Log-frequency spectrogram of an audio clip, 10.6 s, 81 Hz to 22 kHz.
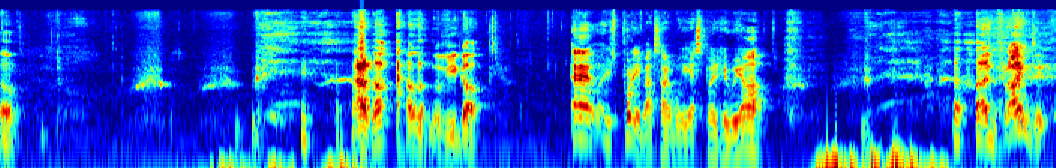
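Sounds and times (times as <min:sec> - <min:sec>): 
speech: 0:00.0 - 0:00.3, 0:02.5 - 0:05.0, 0:05.7 - 0:08.0, 0:08.6 - 0:10.5
short airy whistled notes: 0:01.3 - 0:02.5.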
